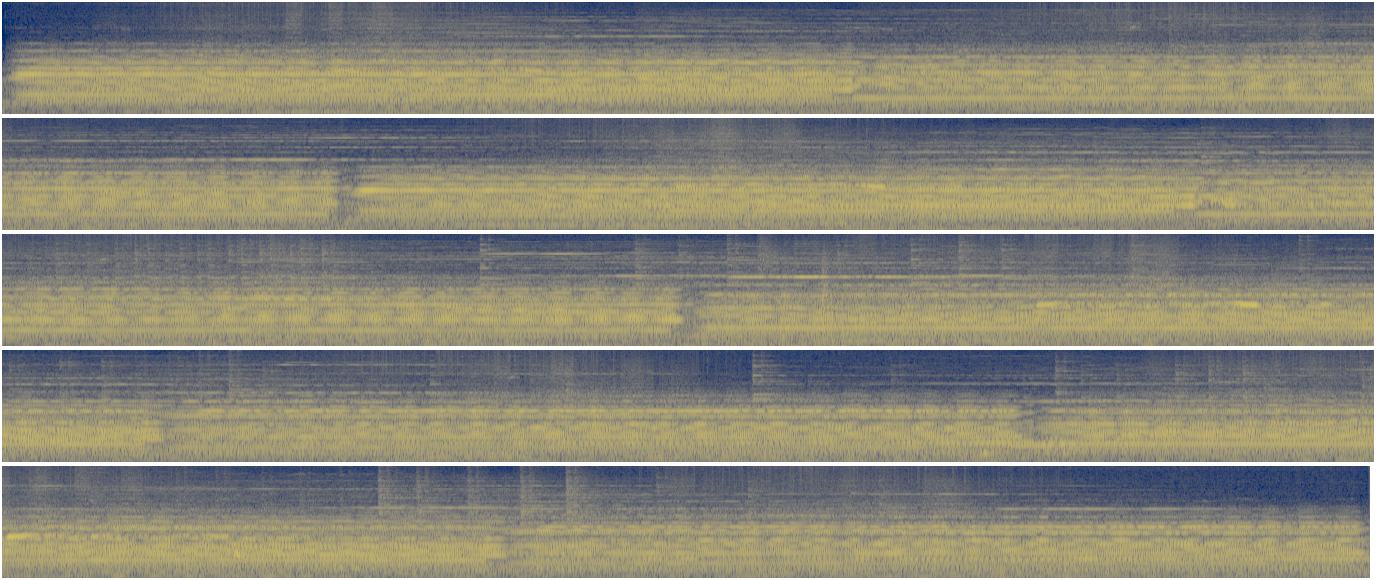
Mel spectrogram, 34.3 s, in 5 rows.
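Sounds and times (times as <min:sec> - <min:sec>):
scary music loop: 0:00.0 - 0:34.2.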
